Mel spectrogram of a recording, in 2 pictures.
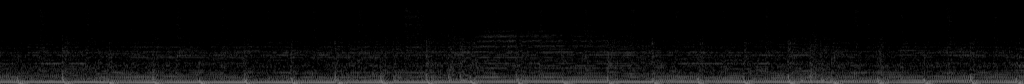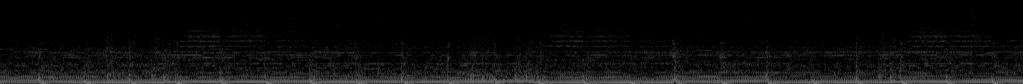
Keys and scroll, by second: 12.8 Right, 19.5 Right.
